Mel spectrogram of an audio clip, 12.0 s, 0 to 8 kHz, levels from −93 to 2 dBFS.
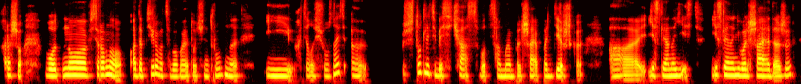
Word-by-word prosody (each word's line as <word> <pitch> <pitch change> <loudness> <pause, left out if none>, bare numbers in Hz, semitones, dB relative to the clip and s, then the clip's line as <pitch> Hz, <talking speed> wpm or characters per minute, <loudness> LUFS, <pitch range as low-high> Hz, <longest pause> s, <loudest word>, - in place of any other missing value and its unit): Хорошо, 215 -1 -1 0.3
вот, 200 0 +3
но 220 0 +7
всё 210 +2 -3
равно 220 -2 +4
адаптироваться 205 0 -1
бывает 185 - -1
очень 105 - -5
трудно. 210 -1 -2 0.4
И 200 -1 +1
хотела 200 - -7
ещё 200 0 -8
узнать, 270 - -3
э, - - -4 0.6
что 295 - -2
для 290 -3 +2
тебя 225 -4 -1
сейчас, 205 -1 -4
вот, - - -4
самая 190 -2 -1
большая 190 +1 -1
поддержка, 195 +1 -1 0.4
а, 110 - -1
если 215 -1 -2
она 200 0 +3
есть? 475 - -2
Если 230 0 +1
она 210 -1 +5
небольшая 205 -1 +3
даже? 210 +3 0
205 Hz, 150 wpm, -23 LUFS, 195-220 Hz, 0.6 s, но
